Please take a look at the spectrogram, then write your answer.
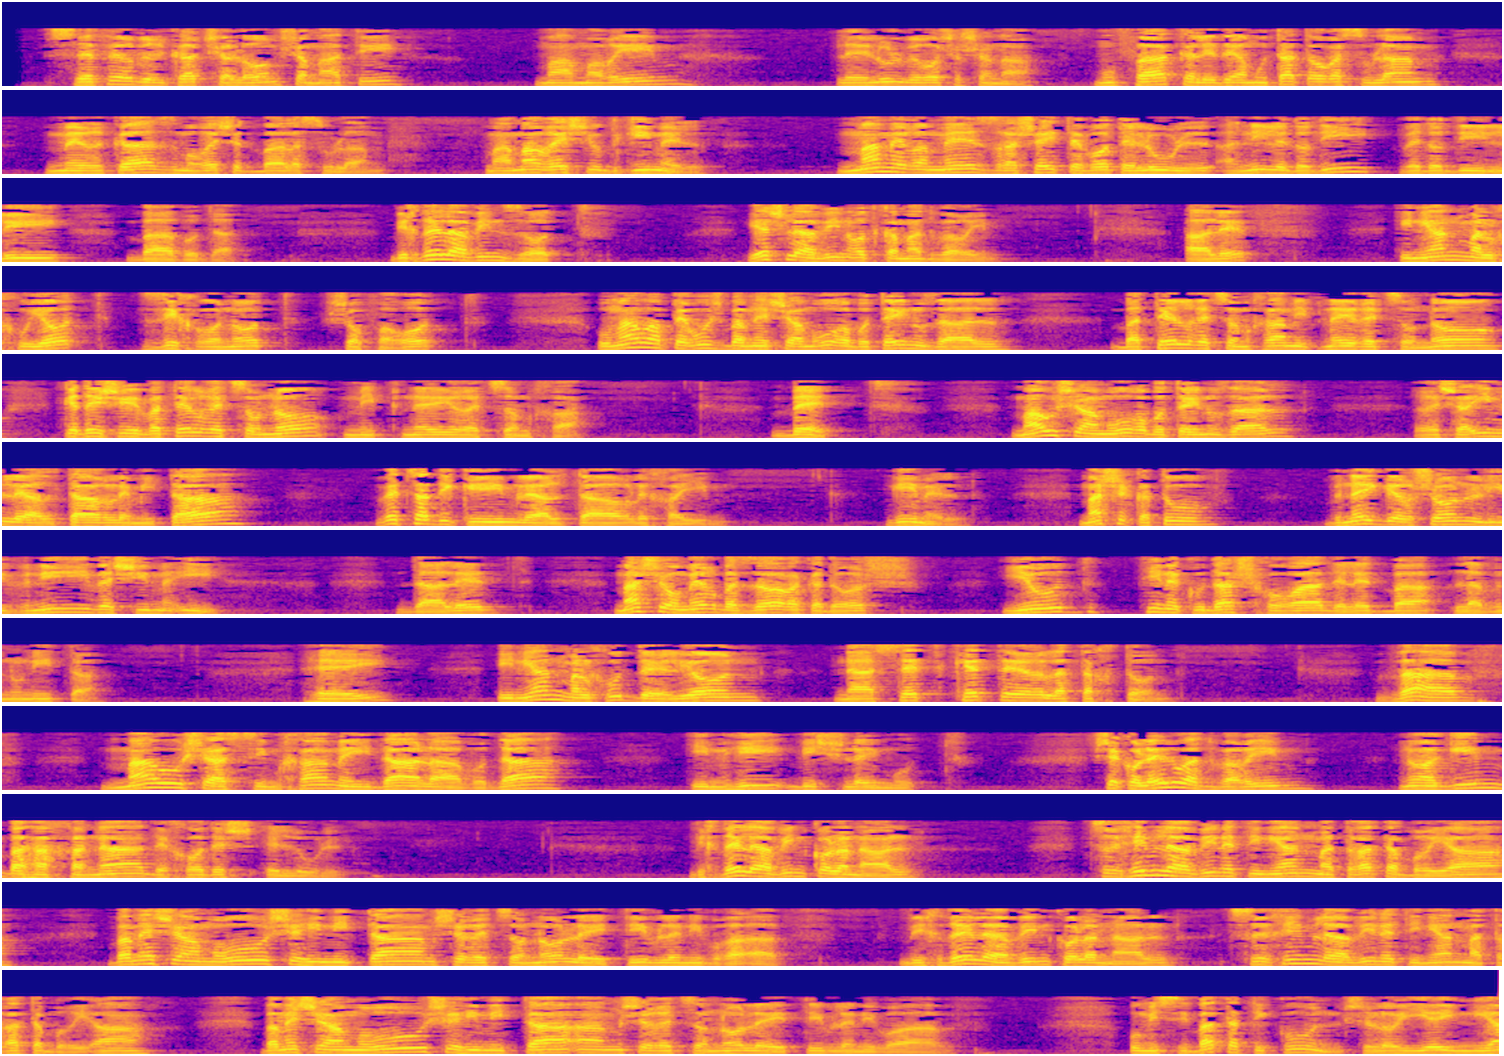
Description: קריינות מאמר אני לדודי ודודי לי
